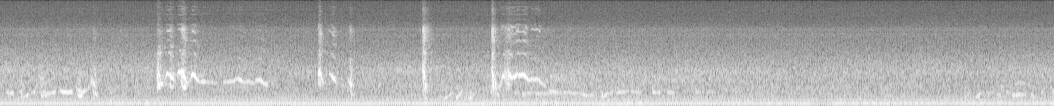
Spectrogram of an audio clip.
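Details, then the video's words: A fox named Crooked-Tail in a scrap beneath a bedroom window, giving rough, strained screeches in three separated bursts about two seconds apart, each short and scratchy, then quieter wavering whines over a constant low hum. "Fox Fisticuffs with Screaming Abdabs"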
